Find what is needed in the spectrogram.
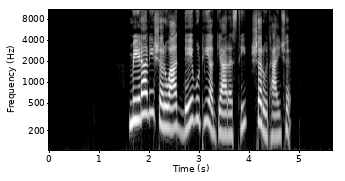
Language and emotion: Gujarati, neutral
